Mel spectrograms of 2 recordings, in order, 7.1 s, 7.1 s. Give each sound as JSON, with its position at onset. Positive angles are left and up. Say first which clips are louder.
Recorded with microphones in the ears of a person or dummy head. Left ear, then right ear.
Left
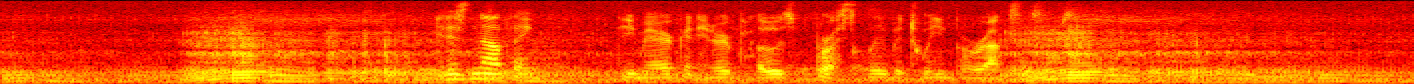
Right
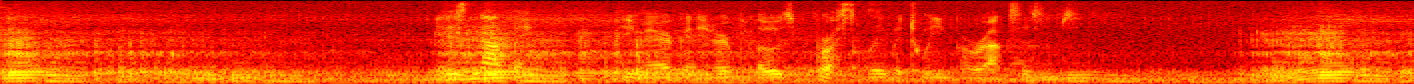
{"t": 2.2, "sound": "a man speaking", "louder": "left 2 dB", "side_deg": 15, "distance_m": 1.8}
